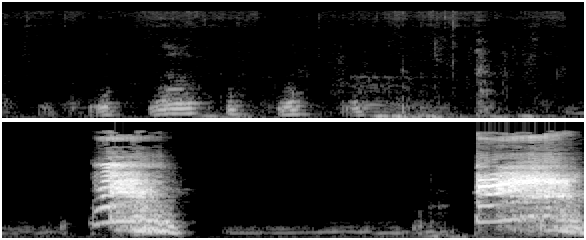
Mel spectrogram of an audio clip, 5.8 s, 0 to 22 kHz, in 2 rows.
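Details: Orphaned brown bear cubs, new-born and fragile, rescued in 2023 after their mothers were lost to human conflict, logging or hunting: soft stuttering grunts, then two loud, harsh, broad bawling cries about two seconds apart.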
